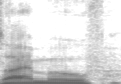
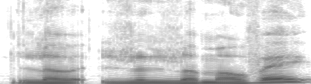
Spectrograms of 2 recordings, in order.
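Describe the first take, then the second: First: The name starts with an 'eye' sound. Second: The name starts with an 'L' sound. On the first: The speaker calls it right. "I didn't know it was iMove" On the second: The speaker calls it wrong. "how many ways I tried to pronounce that name"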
